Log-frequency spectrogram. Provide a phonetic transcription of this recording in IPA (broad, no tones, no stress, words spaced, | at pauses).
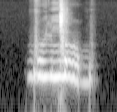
ɡuʎŋ͡ǀub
